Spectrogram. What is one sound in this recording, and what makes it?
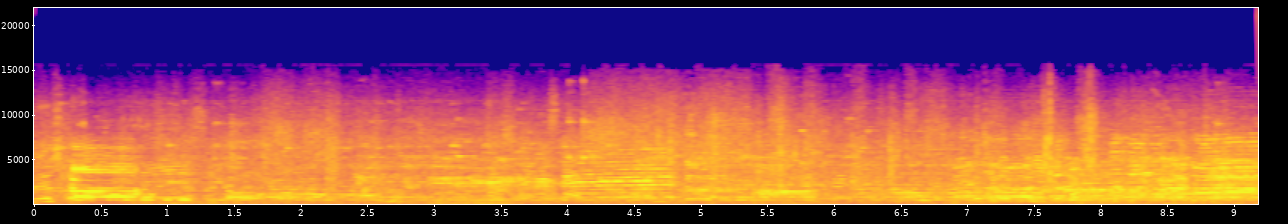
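A crowd of adult men and women chatter loudly close by outdoors.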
